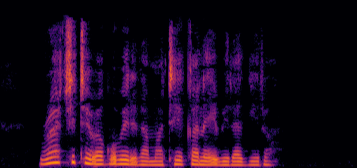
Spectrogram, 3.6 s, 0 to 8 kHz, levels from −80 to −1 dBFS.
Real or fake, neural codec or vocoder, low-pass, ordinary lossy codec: real; none; 7.2 kHz; MP3, 48 kbps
